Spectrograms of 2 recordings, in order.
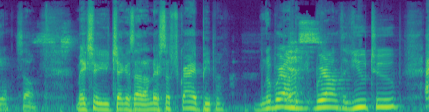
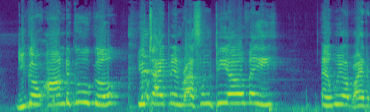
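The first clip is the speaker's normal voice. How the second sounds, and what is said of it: Put-on New Mexico accent. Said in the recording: “Why did I turn into an accent? That's New Mexico.”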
